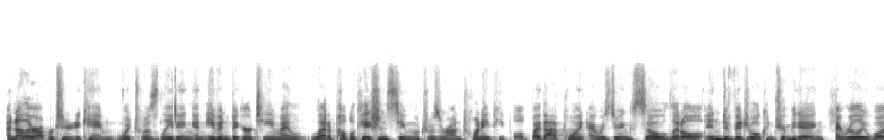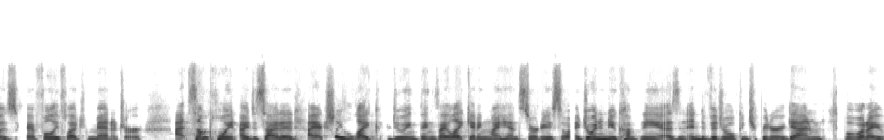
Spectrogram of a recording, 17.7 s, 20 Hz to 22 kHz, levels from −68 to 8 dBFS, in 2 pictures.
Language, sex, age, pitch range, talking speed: English, female, 20-39, 205-235 Hz, 225 wpm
